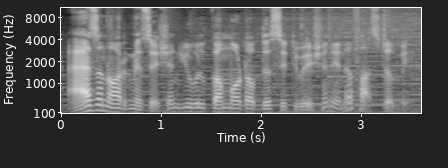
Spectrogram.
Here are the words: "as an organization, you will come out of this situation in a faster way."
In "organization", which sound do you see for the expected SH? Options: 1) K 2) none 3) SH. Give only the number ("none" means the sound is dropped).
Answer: 3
